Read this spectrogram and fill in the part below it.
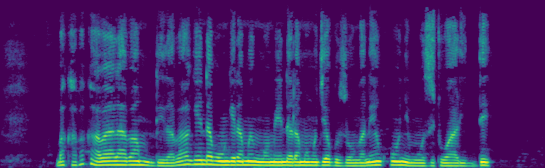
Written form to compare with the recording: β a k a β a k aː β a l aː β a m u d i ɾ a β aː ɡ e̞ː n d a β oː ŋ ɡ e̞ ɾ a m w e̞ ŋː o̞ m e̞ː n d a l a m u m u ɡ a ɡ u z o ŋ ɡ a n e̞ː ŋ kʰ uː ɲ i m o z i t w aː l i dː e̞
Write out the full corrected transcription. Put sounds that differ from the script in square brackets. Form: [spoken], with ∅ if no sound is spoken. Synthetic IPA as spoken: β a k a β a k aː β a l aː β a m u d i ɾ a β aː ɡ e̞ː n d a β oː ŋ ɡ e̞ ɾ a m w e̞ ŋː o̞ m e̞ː n d a l a m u m u [ɟ] a ɡ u z o ŋ ɡ a n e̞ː ŋ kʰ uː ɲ i m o z i t w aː l i dː e̞

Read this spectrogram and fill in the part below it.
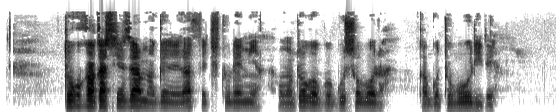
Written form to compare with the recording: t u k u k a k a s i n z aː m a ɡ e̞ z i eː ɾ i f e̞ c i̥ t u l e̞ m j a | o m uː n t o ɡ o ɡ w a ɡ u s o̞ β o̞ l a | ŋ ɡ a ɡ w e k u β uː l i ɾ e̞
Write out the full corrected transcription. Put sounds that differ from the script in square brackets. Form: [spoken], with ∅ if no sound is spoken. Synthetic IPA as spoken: t u k u k a k a s i [∅] z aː m a ɡ e̞ z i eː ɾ [a] f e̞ c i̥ t u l e̞ m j a | o m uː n t o ɡ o ɡ w [e] ɡ u s o̞ β o̞ l a | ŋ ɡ a ɡ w e [t] u β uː l i ɾ e̞

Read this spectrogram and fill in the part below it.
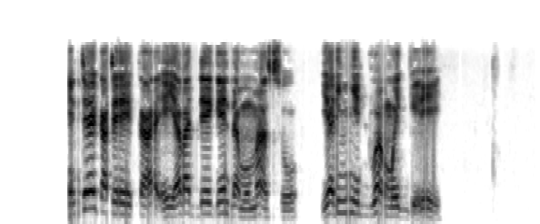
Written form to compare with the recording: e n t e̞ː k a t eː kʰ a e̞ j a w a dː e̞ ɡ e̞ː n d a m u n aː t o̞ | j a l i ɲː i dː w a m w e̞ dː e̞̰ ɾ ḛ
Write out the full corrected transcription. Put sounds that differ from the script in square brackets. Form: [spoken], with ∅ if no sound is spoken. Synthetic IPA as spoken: e n t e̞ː k a t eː [k] a e̞ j a [β] a dː e̞ ɡ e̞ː n d a m u [m] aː [s] o̞ | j a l i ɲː i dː w a m w e̞ [ɡː] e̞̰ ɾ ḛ

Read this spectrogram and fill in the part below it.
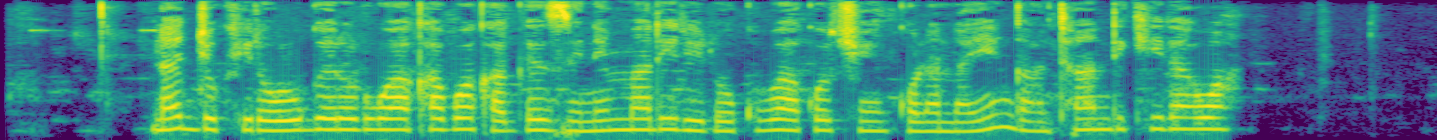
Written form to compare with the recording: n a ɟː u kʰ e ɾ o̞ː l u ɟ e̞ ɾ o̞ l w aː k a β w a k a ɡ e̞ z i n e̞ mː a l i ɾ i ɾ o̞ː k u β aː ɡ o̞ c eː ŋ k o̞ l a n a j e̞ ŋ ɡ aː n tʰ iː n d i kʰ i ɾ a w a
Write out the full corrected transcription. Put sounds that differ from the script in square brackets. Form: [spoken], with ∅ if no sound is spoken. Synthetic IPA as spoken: n a ɟː u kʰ [i] ɾ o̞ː l u [ɡ] e̞ ɾ o̞ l w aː k a β w a k a ɡ e̞ z i n e̞ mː a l i ɾ i ɾ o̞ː k u β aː [k] o̞ c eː ŋ k o̞ l a n a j e̞ ŋ ɡ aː n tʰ [aː] n d i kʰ i ɾ a w a

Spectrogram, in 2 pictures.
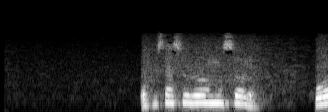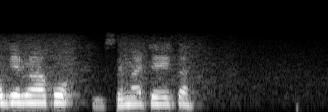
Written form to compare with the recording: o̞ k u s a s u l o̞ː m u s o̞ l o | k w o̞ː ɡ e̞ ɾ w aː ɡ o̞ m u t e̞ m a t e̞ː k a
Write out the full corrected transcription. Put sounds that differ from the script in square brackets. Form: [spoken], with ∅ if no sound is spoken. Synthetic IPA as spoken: o̞ k u s a s u l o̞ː m u s o̞ l o | k w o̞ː ɡ e̞ ɾ w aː [k] o̞ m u [s] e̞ m a t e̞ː k a

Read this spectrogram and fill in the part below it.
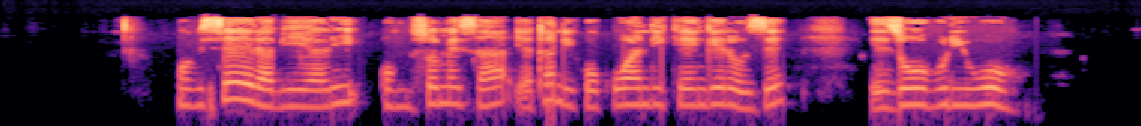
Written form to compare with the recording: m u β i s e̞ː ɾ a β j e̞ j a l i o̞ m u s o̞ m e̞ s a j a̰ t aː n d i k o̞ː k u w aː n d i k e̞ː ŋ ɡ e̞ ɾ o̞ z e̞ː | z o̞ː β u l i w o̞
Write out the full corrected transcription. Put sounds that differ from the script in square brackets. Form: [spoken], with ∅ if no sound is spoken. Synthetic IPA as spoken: m u β i s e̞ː ɾ a β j e̞ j a l i o̞ m u s o̞ m e̞ s a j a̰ t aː n d i k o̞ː k u w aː n d i k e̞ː ŋ ɡ e̞ ɾ o̞ z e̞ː | z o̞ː β u l i w o̞

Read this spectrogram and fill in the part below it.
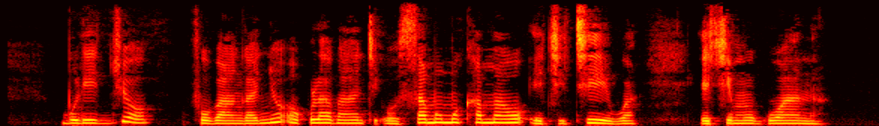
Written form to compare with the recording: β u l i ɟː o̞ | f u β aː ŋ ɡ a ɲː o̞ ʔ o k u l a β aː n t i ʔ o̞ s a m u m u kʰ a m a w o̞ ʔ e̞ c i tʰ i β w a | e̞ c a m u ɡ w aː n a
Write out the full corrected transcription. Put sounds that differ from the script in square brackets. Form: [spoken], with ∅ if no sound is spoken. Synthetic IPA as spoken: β u l i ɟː o̞ | f u β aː ŋ ɡ a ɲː o̞ ʔ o k u l a β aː n t i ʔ o̞ s a m u m u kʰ a m a w o̞ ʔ e̞ c i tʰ [iː] β w a | e̞ c [i] m u ɡ w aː n a

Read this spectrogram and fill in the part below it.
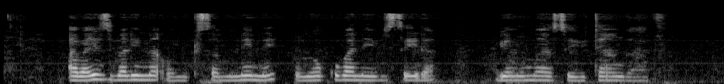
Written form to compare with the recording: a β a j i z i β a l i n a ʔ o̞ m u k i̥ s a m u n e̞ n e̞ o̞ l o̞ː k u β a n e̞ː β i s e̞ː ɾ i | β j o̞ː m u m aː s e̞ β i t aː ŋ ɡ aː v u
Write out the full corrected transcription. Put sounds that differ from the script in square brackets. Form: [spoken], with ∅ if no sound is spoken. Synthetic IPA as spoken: a β a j i z i β a l i n a ʔ o̞ m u k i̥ s a m u n e̞ n e̞ o̞ l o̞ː k u β a n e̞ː β i s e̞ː ɾ [a] | β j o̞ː m u m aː s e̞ β i t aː ŋ ɡ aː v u

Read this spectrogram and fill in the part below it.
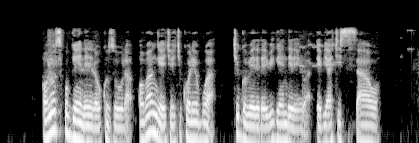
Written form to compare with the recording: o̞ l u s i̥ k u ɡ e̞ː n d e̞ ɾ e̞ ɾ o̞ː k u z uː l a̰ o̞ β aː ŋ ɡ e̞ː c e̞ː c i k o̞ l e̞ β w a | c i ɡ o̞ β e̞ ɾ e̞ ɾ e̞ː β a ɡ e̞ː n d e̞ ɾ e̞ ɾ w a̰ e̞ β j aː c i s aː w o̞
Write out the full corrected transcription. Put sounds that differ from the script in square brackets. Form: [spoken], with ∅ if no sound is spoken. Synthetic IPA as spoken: o̞ l u s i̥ k u ɡ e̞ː n d e̞ ɾ e̞ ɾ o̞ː k u z uː l a̰ o̞ β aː ŋ ɡ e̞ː c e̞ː c i k o̞ l e̞ β w a | c i ɡ o̞ β e̞ ɾ e̞ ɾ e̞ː β [i] ɡ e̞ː n d e̞ ɾ e̞ ɾ w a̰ e̞ β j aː c i s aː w o̞

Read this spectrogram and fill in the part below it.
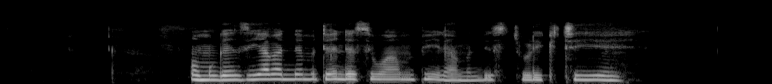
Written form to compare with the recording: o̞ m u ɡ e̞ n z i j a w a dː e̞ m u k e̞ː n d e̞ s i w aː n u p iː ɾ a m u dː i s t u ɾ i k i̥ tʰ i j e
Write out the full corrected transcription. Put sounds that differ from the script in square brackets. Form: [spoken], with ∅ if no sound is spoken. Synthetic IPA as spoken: o̞ m u ɡ e̞ n z i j a [β] a dː e̞ m u [t] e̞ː n d e̞ s i w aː [m] u p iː ɾ a m u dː i s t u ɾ i k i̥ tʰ i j e

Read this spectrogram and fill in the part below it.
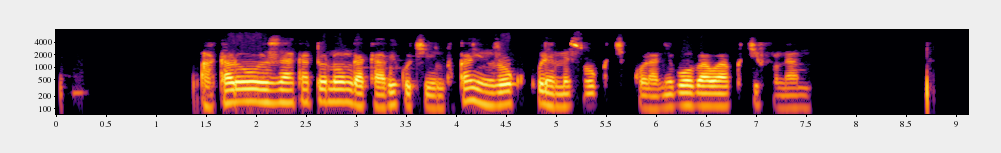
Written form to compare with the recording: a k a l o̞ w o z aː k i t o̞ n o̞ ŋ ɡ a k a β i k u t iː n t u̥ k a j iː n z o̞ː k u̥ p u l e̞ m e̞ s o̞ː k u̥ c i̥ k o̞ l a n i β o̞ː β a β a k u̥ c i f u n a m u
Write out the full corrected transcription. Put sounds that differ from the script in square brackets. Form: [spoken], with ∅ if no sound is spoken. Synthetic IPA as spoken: a k a l o̞ w o z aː k [a] t o̞ n o̞ ŋ ɡ a k a β i k u [c] iː n t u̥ k a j iː n z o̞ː k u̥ [k] u l e̞ m e̞ s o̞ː k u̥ c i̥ k o̞ l a n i β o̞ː β a [w] a k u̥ c i f u n a m u

